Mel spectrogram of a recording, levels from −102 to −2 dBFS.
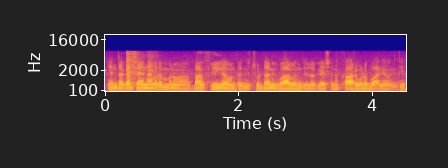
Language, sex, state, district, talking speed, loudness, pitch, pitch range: Telugu, male, Andhra Pradesh, Sri Satya Sai, 200 wpm, -18 LUFS, 105 Hz, 100-110 Hz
